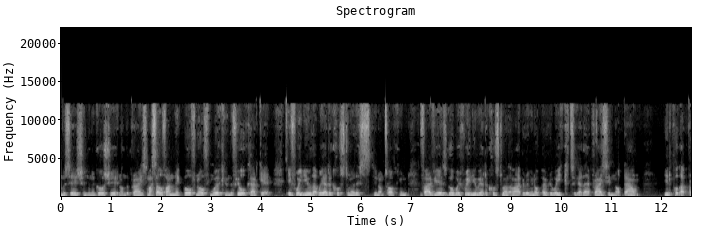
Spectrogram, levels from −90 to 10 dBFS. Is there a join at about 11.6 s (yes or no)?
no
